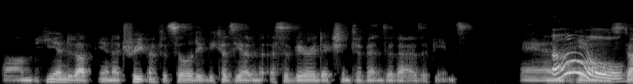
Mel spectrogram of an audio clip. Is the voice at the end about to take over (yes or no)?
no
